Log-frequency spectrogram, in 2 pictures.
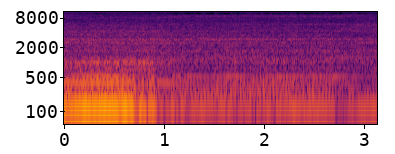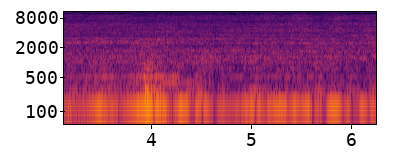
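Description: Electric stick blender running steadily, its blade submerged in a bucket of cold process soap batter, mixing the oils and lye solution toward emulsion. It is a little louder for the first half second, then settles to an even hum.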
